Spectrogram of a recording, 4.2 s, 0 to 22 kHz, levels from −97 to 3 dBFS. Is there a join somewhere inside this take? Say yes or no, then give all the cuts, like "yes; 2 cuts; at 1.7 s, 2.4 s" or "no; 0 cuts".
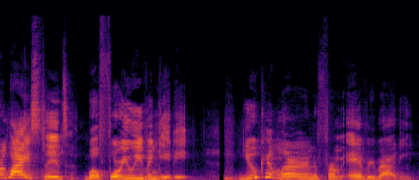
yes; 1 cut; at 2.3 s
